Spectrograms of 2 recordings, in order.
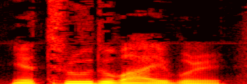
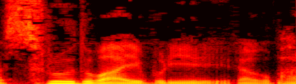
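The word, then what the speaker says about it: Thru the Bible: 자, 이렇게 해서 데살로니가 전서 후서를 마치고 다음 시간에는 구약으로 가서 트루드 바이블, 스루드 바이블이라고 발음을 해야죠. 이 성경,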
